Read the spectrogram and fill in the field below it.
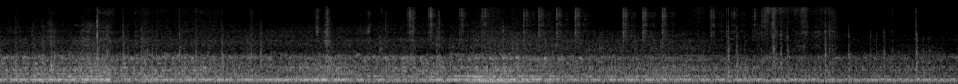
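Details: C5 Corvette: light, fairly quick clicking, about three a second, over a steady engine hum, heard only when the steering wheel is turned to the right; cause undiagnosed.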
